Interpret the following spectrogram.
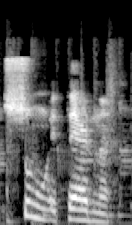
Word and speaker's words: Summum Aeterna: Nos vídeos anteriores, o título do jogo Summon Eterna foi pronunciado equivocadamente com sotaque mais puxado para o inglês. A pronúncia correta deveria ser mais para o latim.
